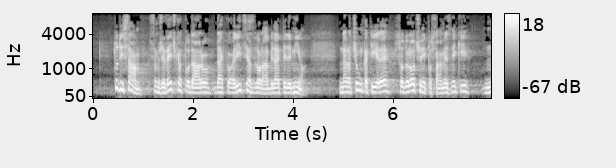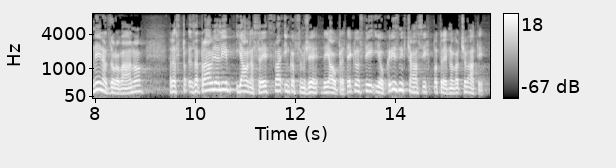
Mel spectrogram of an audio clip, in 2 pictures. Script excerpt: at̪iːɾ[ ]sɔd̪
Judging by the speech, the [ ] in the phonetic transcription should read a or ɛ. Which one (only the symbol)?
ɛ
